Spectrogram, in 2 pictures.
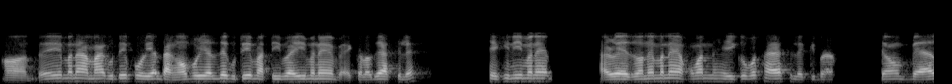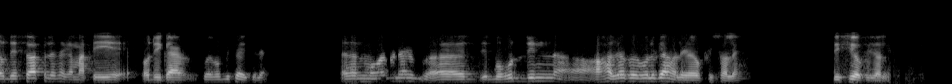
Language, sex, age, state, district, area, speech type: Assamese, male, 18-30, Assam, Majuli, rural, conversation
